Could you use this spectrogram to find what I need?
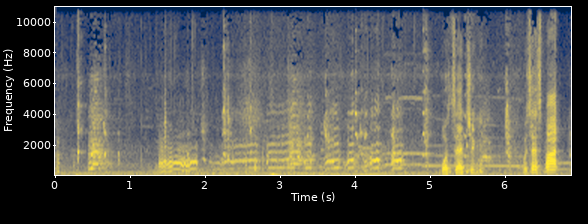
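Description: Several birds squawk, cluck and gobble close by outdoors.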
